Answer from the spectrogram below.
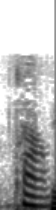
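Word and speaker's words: Thom: Tom. – The H is silent, eh? – That's right. – Like in herring, eh? – Mm-hmm.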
